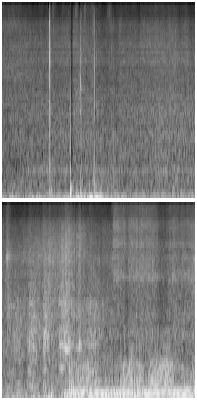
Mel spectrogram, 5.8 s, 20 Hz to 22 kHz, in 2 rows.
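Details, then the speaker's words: Car on a dyno pull after coil-pack dwell was cut from 3.5 to 1.9 in MegaSquirt: deep note swells and holds under full load with no stutter or cutting out; ignition break-up cured, 242 hp. "didn't break up 242 um it's not breaking up that's huge yes that's a lot that's good"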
